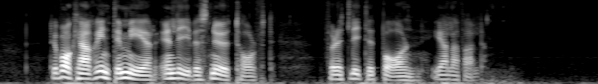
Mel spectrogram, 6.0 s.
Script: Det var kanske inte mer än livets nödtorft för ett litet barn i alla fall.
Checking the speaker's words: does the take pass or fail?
pass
